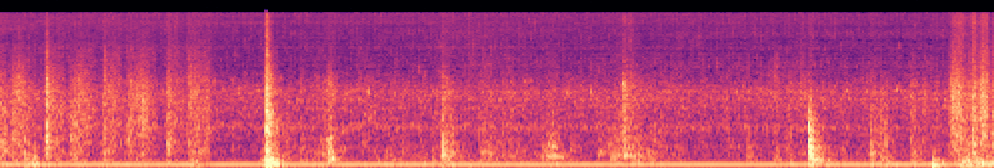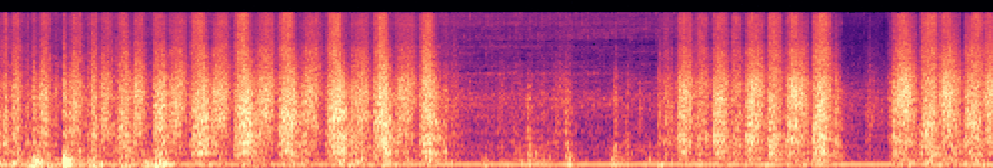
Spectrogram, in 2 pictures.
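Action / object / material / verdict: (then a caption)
scrape / woven rug scrubbed with a plastic bristle brush / woven fabric / none. A long-handled plastic bristle brush is pushed across the pile of a large, flat, woven floral rug lying wet and covered in soap suds on the floor. Soft, scattered scrubbing and a few sharp knocks give way halfway through to fast, continuous bristly rubbing strokes, all over a steady low hum.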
